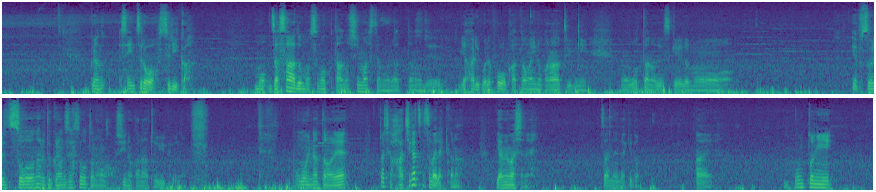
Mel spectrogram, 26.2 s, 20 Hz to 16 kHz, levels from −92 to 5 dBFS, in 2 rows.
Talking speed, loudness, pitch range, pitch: 305 characters per minute, -28 LUFS, 95-120 Hz, 110 Hz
